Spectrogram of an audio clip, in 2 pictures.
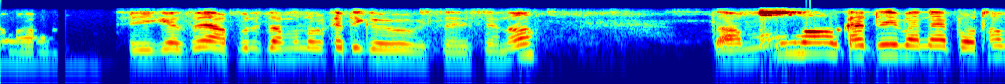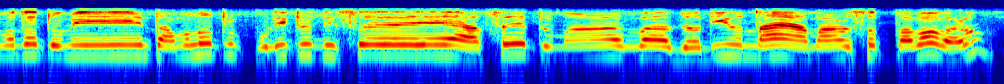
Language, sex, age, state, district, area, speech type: Assamese, male, 60+, Assam, Charaideo, rural, conversation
